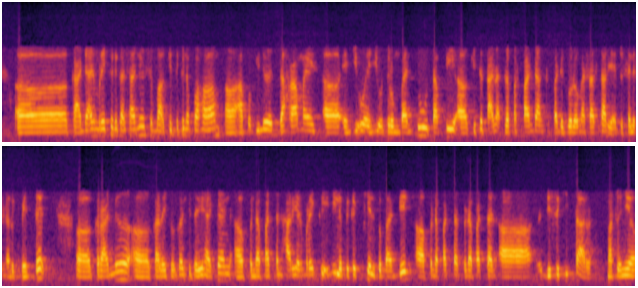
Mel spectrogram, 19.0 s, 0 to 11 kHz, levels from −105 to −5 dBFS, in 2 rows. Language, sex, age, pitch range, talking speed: Malay, female, 20-39, 130-150 Hz, 165 wpm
